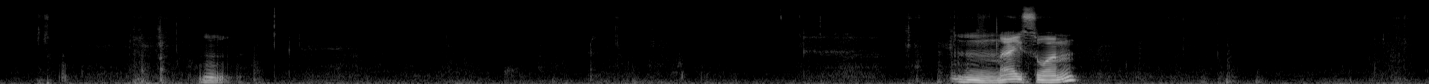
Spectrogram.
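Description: Cloth rustles softly as it is laid out and smoothed.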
